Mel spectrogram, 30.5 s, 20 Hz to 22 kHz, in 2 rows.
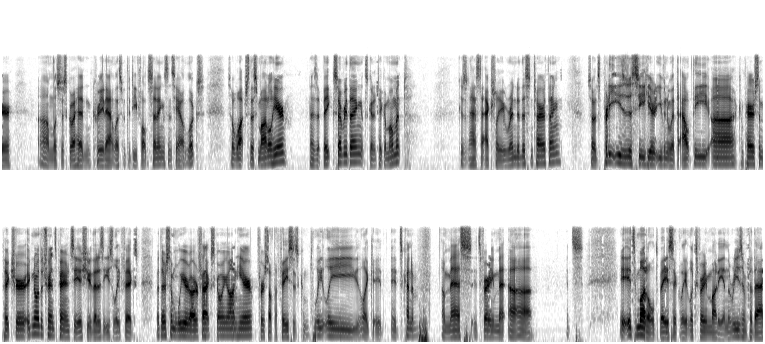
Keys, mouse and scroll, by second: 2.8-9.8 drag, 13.7 h, 29.1 click.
